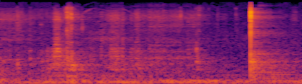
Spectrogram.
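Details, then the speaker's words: Self-resetting ignition kill switch relay, powered from the battery: one sharp, crisp click as the coil pulls in, indicator light on; normal relay click. "when I put Power to this from the battery that light will light up you'll hear the relay click"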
